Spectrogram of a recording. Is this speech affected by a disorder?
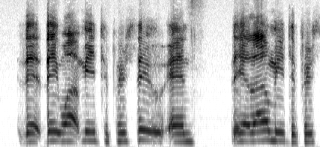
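Yes: cerebral palsy; uses wheelchair, limited wheelchair mobility.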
